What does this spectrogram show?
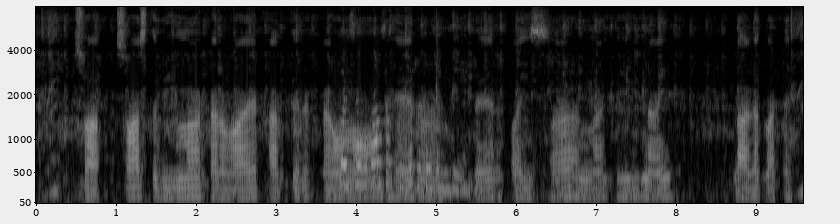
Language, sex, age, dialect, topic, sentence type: Bhojpuri, male, 25-30, Northern, banking, statement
